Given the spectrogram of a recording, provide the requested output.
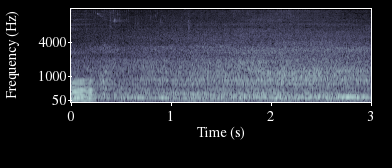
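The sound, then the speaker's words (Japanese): Steady roadway traffic rumbles throughout at about 10:30, heard while walking outside, a continuous low wash of passing car noise, with a brief bit of voice at the very start. “まあ、外でこういうふうに歩きながらね話したりすることもあるんですけどもそういう時もねなんかこういうふうに車の音からもうるせえなみたいな感じでかなり気になっちゃってね気が散るっていうような感じでね”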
